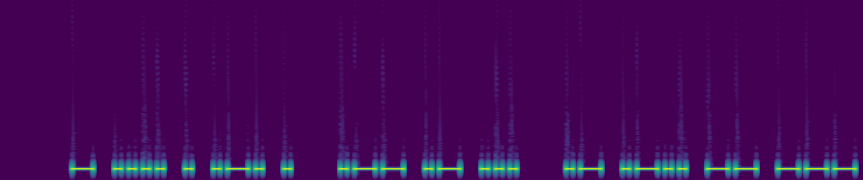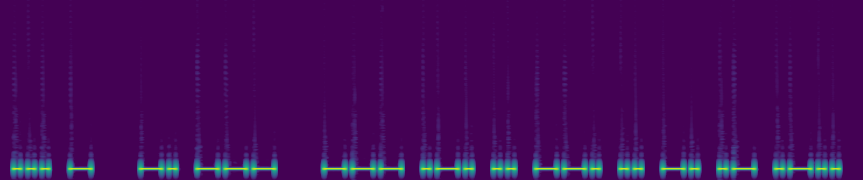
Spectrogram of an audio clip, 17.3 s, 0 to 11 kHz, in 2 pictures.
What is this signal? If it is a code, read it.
Morse code, heard as a keyed tone, about 17 wpm, 700 Hz. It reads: THERE WAS ALMOST NO ORIGINAL
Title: Sentences from Top 1000 Words - Review Part 6 - 17wpm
